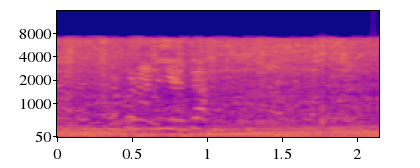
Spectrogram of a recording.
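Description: Motorcycle engines running steadily, with people's voices calling out over them.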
